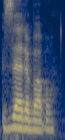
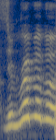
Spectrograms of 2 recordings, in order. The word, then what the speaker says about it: Zerubbabel: Zerubbabel, Zerubbabel. yeah, that's good. King I like it Zerubbabel. too. Yeah, most people say Zerubbabel, Zeru- but Zerubbabel.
